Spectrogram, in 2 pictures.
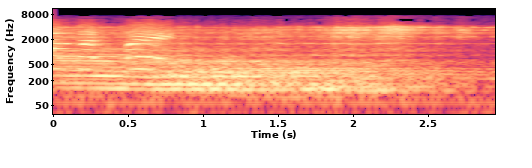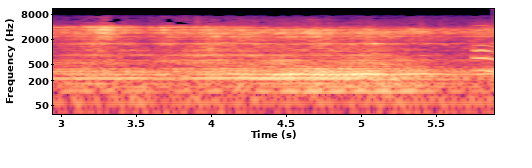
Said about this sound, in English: Look, the plane is starting to take off.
